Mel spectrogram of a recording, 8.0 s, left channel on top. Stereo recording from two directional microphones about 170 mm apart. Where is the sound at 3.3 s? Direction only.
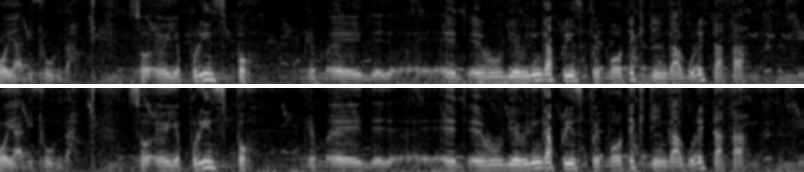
5° right (ahead or behind).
